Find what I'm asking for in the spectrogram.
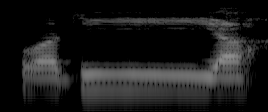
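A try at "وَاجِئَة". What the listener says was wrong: ওয়াজিআ। আ। আ উচ্চারণটা একটু স্পষ্ট হবে। আ।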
